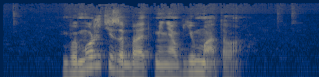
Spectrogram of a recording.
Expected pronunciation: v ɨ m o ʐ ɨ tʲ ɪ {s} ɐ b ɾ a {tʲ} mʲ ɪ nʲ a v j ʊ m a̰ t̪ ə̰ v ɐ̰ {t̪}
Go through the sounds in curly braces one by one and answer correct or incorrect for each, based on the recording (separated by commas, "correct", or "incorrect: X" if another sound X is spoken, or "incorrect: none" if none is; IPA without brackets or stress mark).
incorrect: z, correct, incorrect: none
